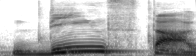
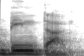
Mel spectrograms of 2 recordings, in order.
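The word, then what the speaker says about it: Dienstag: So Deanstag, not Deanag, Deanstag, that is how you remember it.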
